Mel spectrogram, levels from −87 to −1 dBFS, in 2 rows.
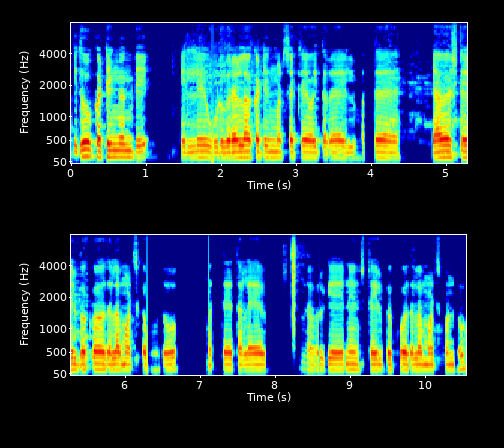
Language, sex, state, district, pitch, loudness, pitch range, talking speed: Kannada, male, Karnataka, Chamarajanagar, 125 Hz, -19 LUFS, 120-130 Hz, 135 wpm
